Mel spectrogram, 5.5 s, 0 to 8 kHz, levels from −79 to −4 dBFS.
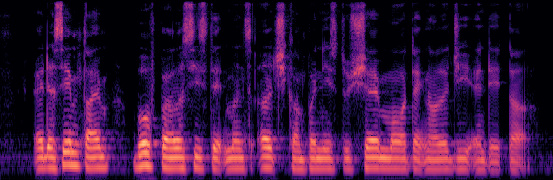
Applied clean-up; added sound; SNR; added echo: none; none; none; none.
